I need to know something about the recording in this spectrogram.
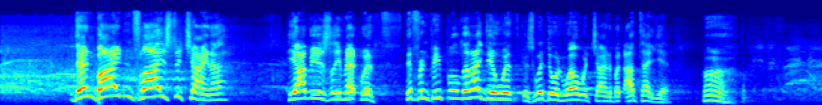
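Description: An elderly man speaks emphatically through a microphone and loudspeakers.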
